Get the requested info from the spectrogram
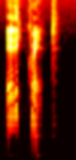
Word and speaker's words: etiquette: You might have heard the word etiquette. Am I pronouncing that correct? It's a French word.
